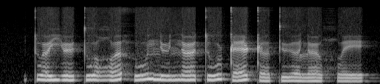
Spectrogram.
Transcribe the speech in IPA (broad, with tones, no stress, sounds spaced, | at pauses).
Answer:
tʷ œ˧ j ø˧ t̪ u˧ ʁʷ ə˨˥ h u˨˥ n ʉ˧ n œ˧ t u˨˥ ʈ ɛ˨˥ ʈ ə˧ t̪ ʉ˧ ə̯ l œ˧ χʷ e˧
